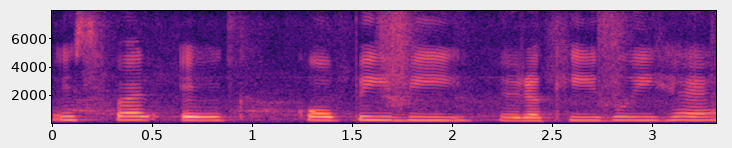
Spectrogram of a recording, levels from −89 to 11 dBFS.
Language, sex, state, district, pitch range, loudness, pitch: Hindi, female, Haryana, Jhajjar, 225-240 Hz, -17 LUFS, 235 Hz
